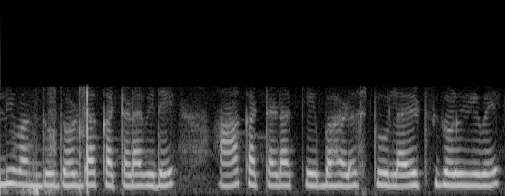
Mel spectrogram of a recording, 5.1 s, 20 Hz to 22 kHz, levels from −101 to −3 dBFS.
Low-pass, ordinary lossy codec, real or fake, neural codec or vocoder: 3.6 kHz; none; real; none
